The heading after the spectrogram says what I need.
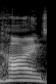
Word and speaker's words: Heinz: it matters and and Heinz will stick to of course that name was just I mean it's everything that you want as long as it's not hunts right that's true it's two syllables too that's the other thing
